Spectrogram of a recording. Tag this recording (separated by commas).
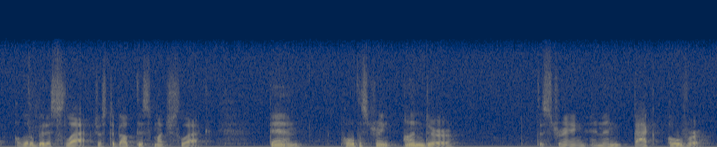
Speech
